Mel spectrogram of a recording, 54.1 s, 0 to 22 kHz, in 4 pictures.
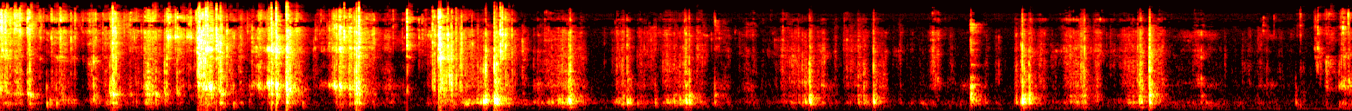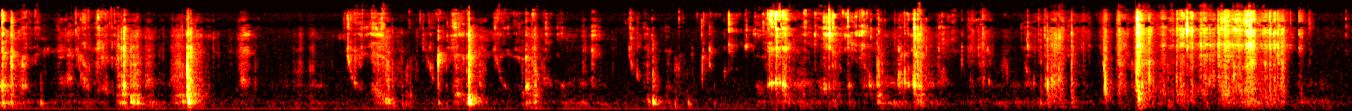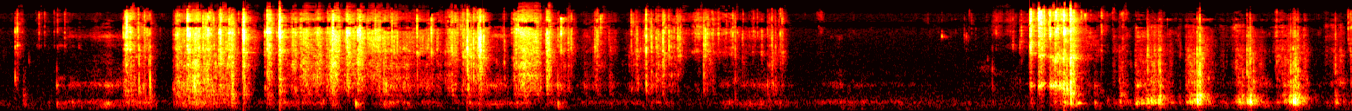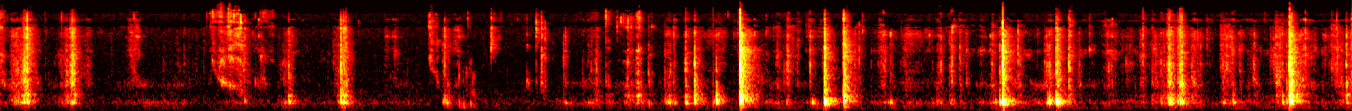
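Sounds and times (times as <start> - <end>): ice crunching: 0.0 - 5.6, 23.3 - 26.6, 28.3 - 34.9
person chewing: 0.0 - 35.4, 36.6 - 54.0.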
